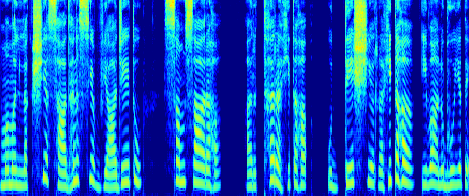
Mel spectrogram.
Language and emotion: Sanskrit, sad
